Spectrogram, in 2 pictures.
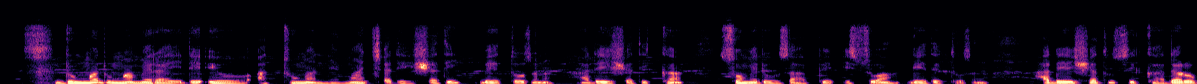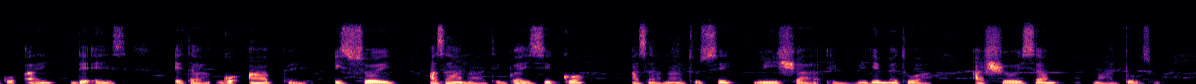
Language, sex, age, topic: Gamo, male, 25-35, agriculture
